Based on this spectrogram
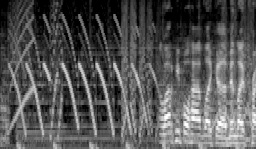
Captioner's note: video game sound effects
